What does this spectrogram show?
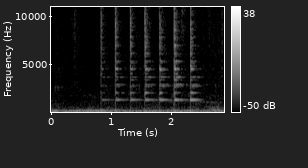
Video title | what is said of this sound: Senar Raket Badminton Yonex BG 66 ULTIMAX VS EXBOLT 63, ini bedanya!!! Kalian pilih mana??? | suaranya sama-sama nyaring lenting tapi sebenarnya lebih panjang sedikit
